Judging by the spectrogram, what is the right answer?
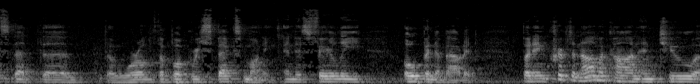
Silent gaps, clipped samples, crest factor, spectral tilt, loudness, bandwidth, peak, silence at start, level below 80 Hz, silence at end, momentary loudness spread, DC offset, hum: none; under 0.1%; 18 dB; -6 dB/octave; -28 LUFS; over 20 kHz; -10 dBFS; 0 s; -56 dBFS; 0 s; 10 LU; under 0.1%; none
